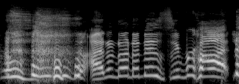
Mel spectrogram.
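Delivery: breathless giggly gushing; laughing gush. Real, not acted. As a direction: swoon over him through laughs. Gushing over the hero.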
